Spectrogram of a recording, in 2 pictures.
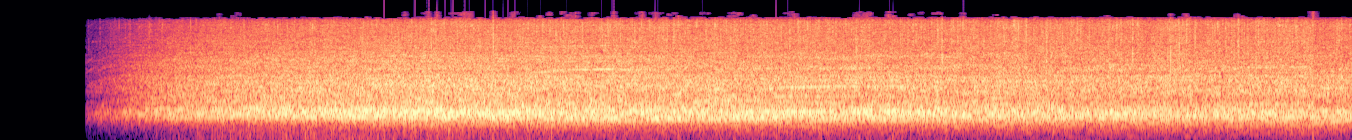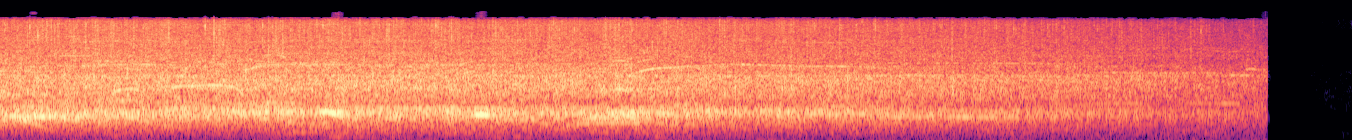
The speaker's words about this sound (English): as usual, let's give him the best applause.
